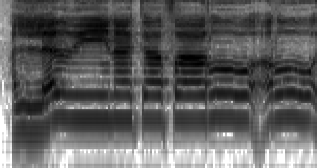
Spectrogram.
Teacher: ru ini dibaca tebal ya tebal karena harakatnya domah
